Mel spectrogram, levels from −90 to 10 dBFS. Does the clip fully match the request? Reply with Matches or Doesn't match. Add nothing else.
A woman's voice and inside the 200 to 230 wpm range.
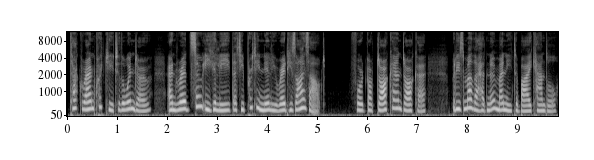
Matches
